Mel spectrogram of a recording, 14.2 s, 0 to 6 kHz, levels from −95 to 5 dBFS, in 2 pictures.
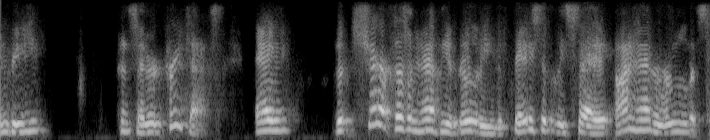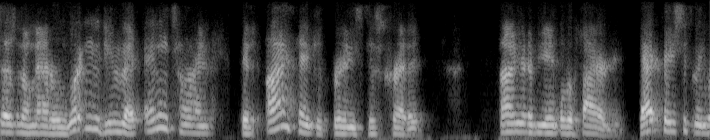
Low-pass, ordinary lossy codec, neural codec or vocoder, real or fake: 5.4 kHz; Opus, 16 kbps; codec, 16 kHz, 1 kbps, FreqCodec, smaller model; fake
